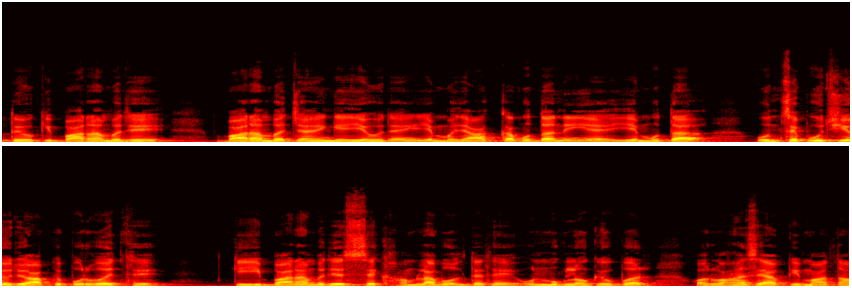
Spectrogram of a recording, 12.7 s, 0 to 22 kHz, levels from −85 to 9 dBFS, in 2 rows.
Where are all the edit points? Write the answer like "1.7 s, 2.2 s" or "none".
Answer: none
